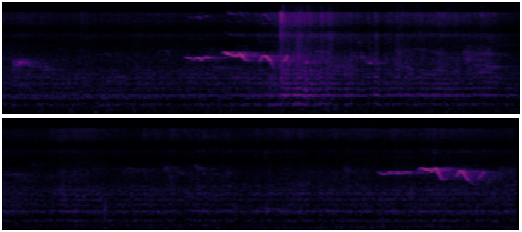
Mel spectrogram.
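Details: Honeybees visiting a sandpaper vine in full bloom in rural Thailand, with no added human sound: a steady, continuous droning buzz with a low humming tone throughout, plus two brief high chirps from a bird.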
